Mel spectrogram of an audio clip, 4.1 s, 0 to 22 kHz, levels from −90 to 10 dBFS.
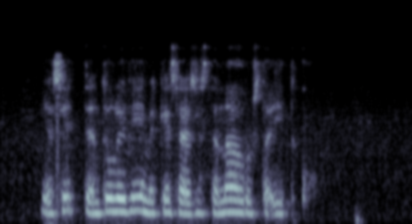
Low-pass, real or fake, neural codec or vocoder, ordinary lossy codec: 7.2 kHz; real; none; Opus, 24 kbps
